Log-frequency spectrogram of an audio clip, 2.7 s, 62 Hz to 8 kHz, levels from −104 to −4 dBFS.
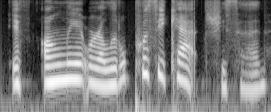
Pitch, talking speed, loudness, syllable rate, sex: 220 Hz, 220 wpm, -15 LUFS, 5.8 syllables/s, female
